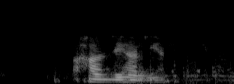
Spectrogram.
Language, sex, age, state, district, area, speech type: Punjabi, male, 18-30, Punjab, Mohali, urban, conversation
